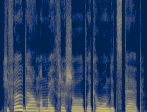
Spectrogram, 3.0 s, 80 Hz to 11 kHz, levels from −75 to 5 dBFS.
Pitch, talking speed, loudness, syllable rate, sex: 250 Hz, 205 wpm, -16 LUFS, 4.3 syllables/s, female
